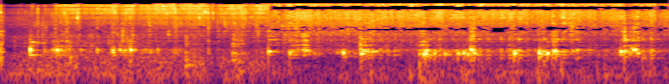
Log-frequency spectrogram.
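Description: Rice and vegetables stir-fried in a kadhai: a constant loud sizzle with repeated scraping and stirring strokes of a spatula against the pan, close up and steady throughout, with no talking.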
